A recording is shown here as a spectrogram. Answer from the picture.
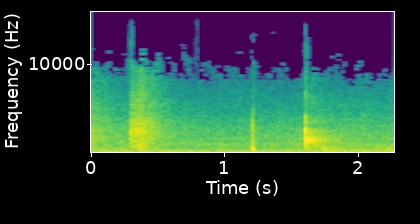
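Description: Items being handled and shifted about in a car's back seat: a short scuff, a sharp click a little after a second in, then a louder scuff.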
